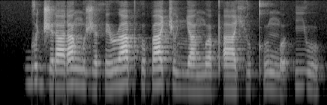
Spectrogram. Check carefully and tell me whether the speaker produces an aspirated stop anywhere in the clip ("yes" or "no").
yes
